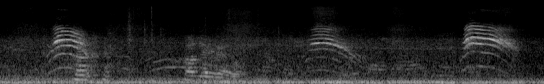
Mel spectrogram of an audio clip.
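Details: Kitten mewing while being given food: three high, arched meows with bright overtones, the first and last loudest, plus a softer quavering call between them, over a low background hum.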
